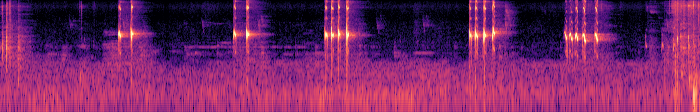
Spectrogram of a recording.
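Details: Female yellow-vented bulbul calling a male, used as a lure for catching wild birds: five short bursts of two to five sharp, clipped chattering notes, spaced about two seconds apart, with near silence between.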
